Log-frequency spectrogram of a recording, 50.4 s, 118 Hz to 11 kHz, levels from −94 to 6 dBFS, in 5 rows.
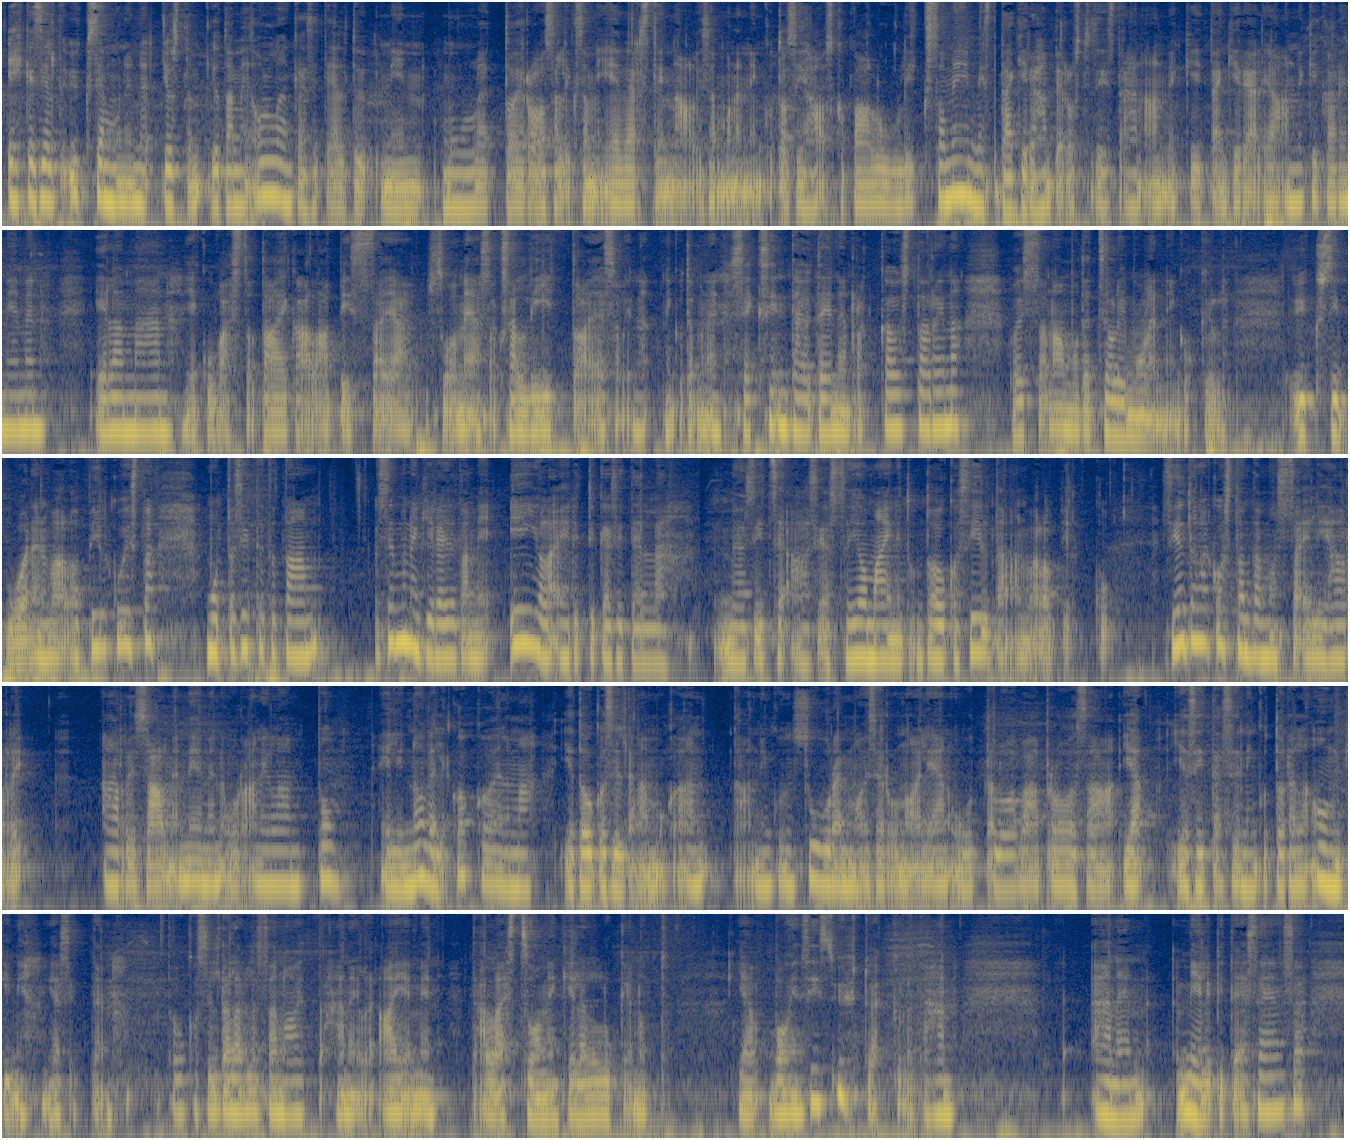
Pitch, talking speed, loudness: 105 Hz, 160 wpm, -24 LUFS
